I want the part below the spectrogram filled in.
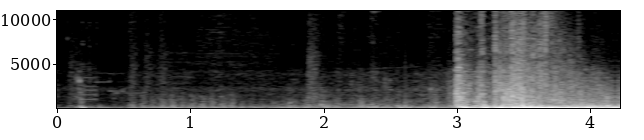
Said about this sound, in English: the grenades in this game are insane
